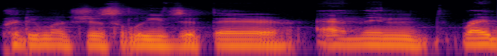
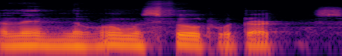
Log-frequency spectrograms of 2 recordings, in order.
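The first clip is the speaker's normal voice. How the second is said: normal talking voice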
